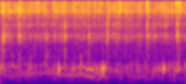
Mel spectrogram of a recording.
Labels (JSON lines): {"label": "biophony, cascading saw", "recorder": "HydroMoth"}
